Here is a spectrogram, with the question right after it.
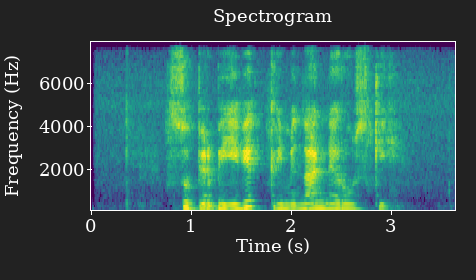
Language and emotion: Russian, neutral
